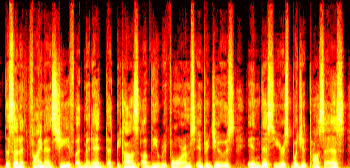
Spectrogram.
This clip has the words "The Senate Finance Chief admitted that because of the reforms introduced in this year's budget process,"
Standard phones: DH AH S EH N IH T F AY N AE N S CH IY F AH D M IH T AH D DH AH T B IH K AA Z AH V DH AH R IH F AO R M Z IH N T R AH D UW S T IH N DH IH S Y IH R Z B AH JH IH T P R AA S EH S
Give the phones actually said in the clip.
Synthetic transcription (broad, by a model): DH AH S EH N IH T F AY N AE N S CH IY F AH D M IH T AH D DH AH T B IH K AA Z AH V DH AH R IH F AO R M Z IH N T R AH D UW S T IH N DH IH S Y IH R Z B AH JH IH T P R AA S EH S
